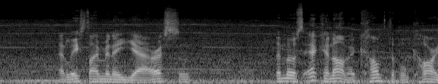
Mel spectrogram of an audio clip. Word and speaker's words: Yaris: Yaris or Yaris. It's like how the French say Paris.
